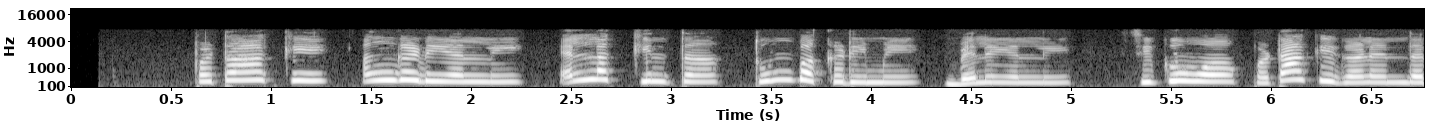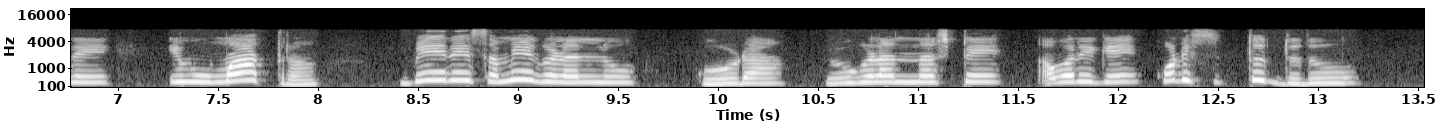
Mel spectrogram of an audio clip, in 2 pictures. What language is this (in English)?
Kannada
